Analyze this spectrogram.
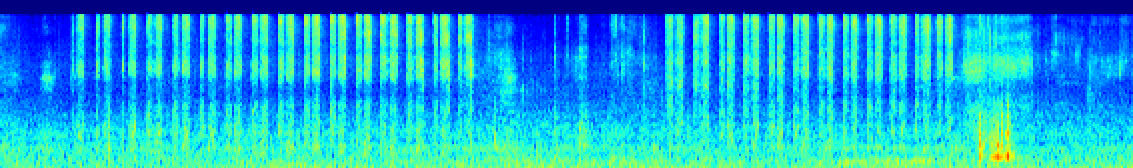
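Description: Half-moon hand nail file rasping back and forth across an acrylic nail, thinning its surface, in quick strokes about five a second. There are two runs of strokes with a short pause between them, and a brief louder knock near the end.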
